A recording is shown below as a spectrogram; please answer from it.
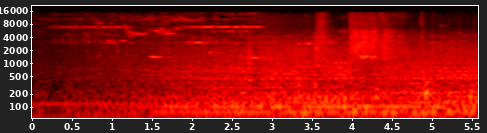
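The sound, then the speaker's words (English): A bus pulling up, its engine a steady low rumble throughout, with bursts of hissing, likely from the air brakes, in the second half. “Is this bus going to Riverdale? Yep, I'm headed that way.”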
